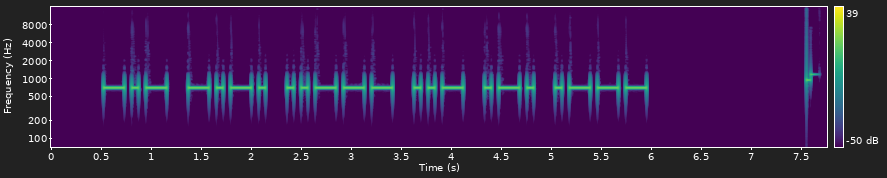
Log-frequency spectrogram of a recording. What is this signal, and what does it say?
Morse code, heard as a keyed tone, about 17 wpm, 700 Hz. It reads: KC2URJ
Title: USA Call Signs - 6 Characters - 2x Character Spacing - 17wpm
